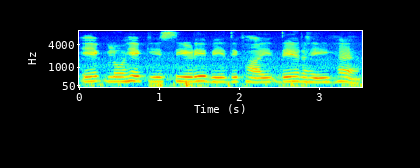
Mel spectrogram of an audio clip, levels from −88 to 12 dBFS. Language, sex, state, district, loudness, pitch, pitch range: Hindi, female, Haryana, Jhajjar, -16 LUFS, 200 Hz, 190-210 Hz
